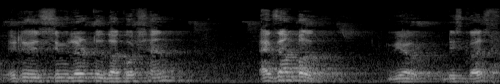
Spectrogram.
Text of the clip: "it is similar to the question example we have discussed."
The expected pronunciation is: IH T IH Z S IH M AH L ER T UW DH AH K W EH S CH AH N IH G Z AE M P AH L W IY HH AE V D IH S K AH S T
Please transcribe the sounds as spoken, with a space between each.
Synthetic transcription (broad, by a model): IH T IH Z S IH M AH L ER T UW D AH K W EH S SH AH N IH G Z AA M P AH L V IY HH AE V D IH S K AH S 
